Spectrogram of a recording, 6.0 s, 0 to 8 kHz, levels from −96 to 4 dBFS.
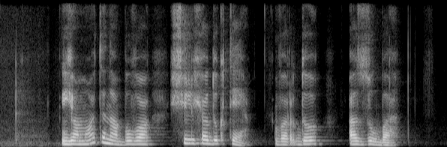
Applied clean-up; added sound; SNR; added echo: none; none; none; none.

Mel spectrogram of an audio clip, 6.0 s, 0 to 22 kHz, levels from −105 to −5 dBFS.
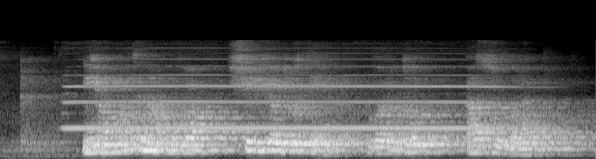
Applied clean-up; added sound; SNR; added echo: none; Wind instrument, woodwind instrument; 13 dB; reverberation time 2.2 s.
